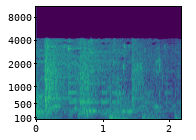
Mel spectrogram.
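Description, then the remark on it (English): A baseball game audience applauds loudly as Haefley goes back out to center field, a dense, steady wash of clapping and crowd noise with occasional low thumps, lasting a couple of seconds without letting up. “Well, right as I come back, there's a loud applause from the audience as Haefley is able to take himself back out in the center field again.”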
